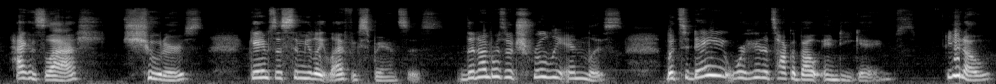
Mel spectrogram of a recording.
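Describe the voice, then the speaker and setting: A woman with a fairly high but darkish-toned voice narrates a scripted top-five video game countdown, keeping it conversational with casual asides. Music plays in the background.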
